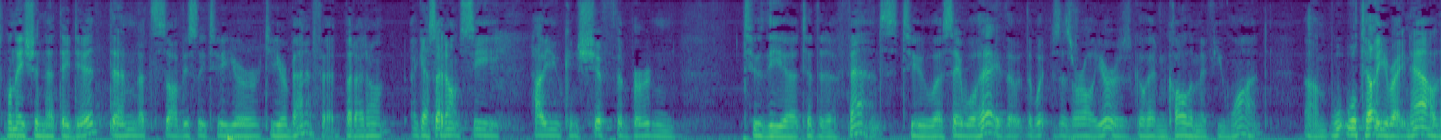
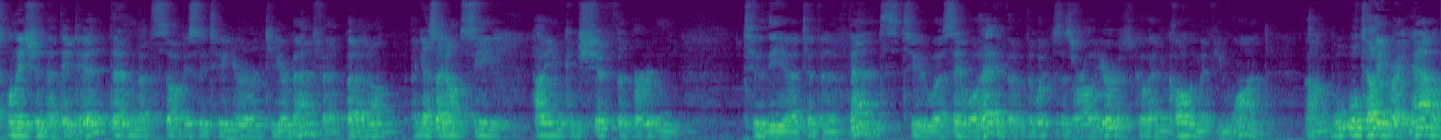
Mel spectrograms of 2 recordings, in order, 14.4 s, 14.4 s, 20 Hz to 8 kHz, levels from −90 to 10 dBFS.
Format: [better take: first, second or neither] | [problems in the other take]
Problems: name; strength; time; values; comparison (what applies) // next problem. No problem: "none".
first | room echo; dies away in 0.5 s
